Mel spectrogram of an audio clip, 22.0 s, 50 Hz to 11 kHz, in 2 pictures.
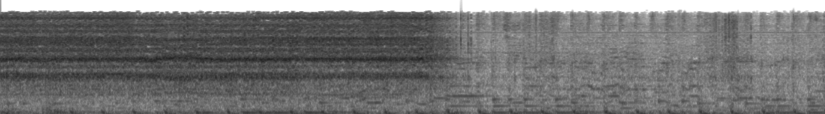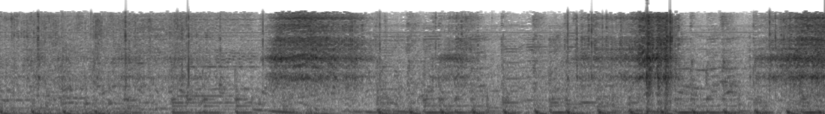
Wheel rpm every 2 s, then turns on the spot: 160, 160, 140, 10, 0, 10, 20, 70, 10, 0, 50.
10-14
